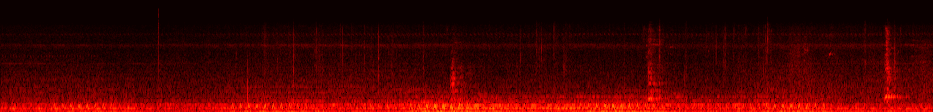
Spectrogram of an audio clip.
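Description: Steady low rumble of motor vehicle traffic, with a few faint clicks scattered through it.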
